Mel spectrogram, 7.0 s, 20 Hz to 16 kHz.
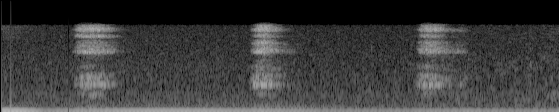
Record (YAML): exhalation_length: 7.0 s
exhalation_amplitude: 4899
exhalation_signal_mean_std_ratio: 0.91
survey_phase: beta (2021-08-13 to 2022-03-07)
age: 65+
gender: Male
wearing_mask: 'No'
symptom_none: true
smoker_status: Never smoked
respiratory_condition_asthma: false
respiratory_condition_other: false
recruitment_source: REACT
submission_delay: 2 days
covid_test_result: Negative
covid_test_method: RT-qPCR
influenza_a_test_result: Negative
influenza_b_test_result: Negative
